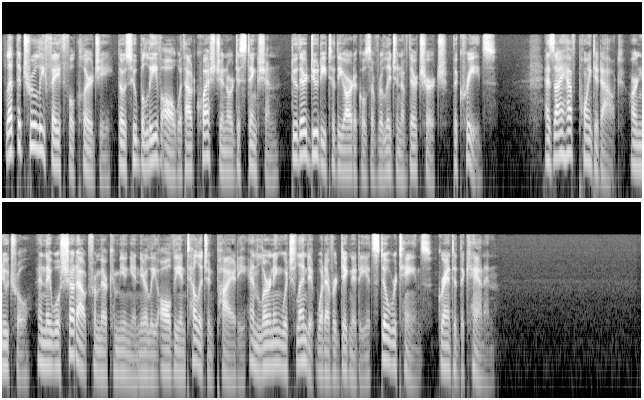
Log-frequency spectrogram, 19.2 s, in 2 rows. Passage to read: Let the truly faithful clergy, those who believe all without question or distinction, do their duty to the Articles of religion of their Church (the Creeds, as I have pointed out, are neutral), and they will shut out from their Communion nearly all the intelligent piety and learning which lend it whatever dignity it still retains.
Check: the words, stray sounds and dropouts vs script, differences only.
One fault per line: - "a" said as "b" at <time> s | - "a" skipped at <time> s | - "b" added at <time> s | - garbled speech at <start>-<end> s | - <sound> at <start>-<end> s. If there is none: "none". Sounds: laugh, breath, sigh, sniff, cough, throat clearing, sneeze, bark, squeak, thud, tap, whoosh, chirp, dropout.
- "Granted the canon" added at 16.1 s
